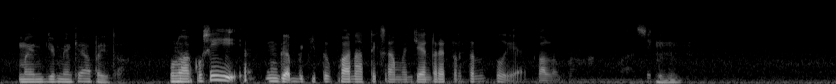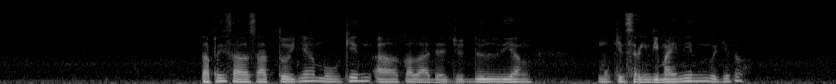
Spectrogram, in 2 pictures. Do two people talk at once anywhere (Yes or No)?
No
